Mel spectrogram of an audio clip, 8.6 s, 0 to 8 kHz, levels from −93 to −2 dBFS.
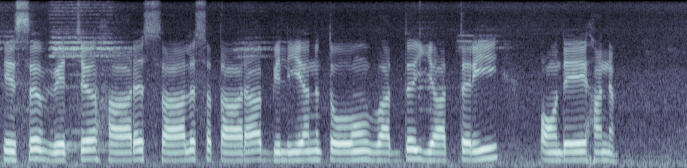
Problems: none marked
